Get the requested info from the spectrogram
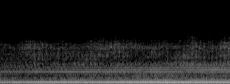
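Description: Single-engine propeller light plane flying overhead, its engine and propeller giving a steady, even-pitched drone that grows slightly louder.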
